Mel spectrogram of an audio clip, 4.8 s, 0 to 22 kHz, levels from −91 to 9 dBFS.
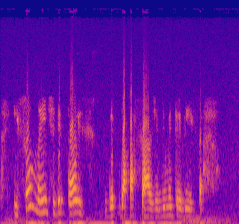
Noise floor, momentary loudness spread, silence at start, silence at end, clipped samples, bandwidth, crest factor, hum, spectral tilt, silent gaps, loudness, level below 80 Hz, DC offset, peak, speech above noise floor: -45 dBFS; 18 LU; 0 s; 0.45 s; under 0.1%; 19 kHz; 18 dB; none; -5.5 dB/octave; none; -21 LUFS; -46 dBFS; under 0.1%; -4 dBFS; 25 dB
